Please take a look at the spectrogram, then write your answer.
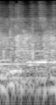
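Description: Church congregation applauding and cheering during a Thursday worship service, a dense, steady wash of clapping and crowd noise filling a short burst.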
